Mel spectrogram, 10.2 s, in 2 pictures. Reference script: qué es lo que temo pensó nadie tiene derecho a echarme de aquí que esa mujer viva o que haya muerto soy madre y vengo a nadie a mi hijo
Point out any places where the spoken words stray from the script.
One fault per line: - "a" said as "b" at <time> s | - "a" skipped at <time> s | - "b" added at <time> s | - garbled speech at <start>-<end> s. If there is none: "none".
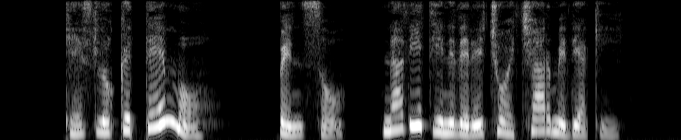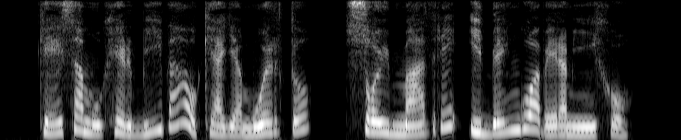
- "nadie" said as "ver" at 9.2 s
